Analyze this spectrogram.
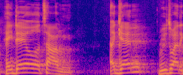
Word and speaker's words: Hideo Itami: Heitalgi. I forgot this nigga's name. What? How you say his name? Hideo Itami.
